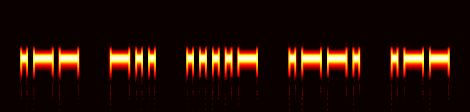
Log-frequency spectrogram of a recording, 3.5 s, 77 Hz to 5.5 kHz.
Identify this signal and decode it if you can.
Morse code, heard as a keyed tone, about 25 wpm, spaced as for 20 wpm, 600 Hz. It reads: WD4PW
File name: QSO303a 20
